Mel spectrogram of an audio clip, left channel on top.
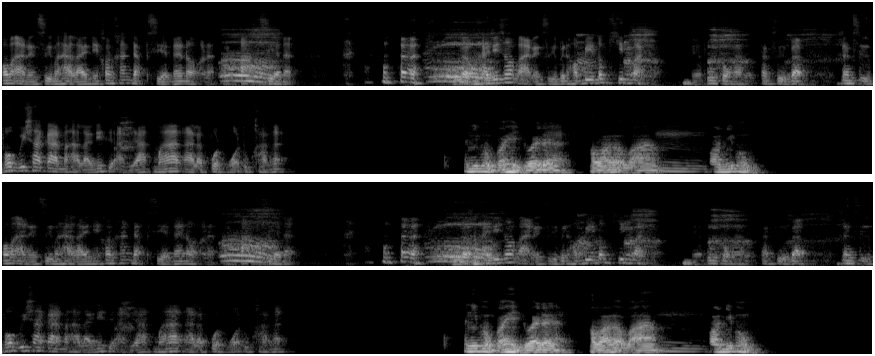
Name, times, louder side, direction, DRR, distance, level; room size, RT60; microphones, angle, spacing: voice 1, 0.0-2.9 3.4-3.5 3.8-6.5 6.9-8.0 8.4-11.5 14.1-14.4 15.2-15.8, left 3 dB, 65° left, 0.6 m, -36 dB
sound 1, 2.2-2.8 4.2-5.0 5.7-6.6 7.1-7.5 7.8-8.3 9.8-10.0, left 2 dB, 45° left, 1.2 m, -34 dB
voice 2, 13.3-14.3 14.6-15.3 15.8-16.2, right 2 dB, 65° right, 0.7 m, -24 dB
2.8 x 2.8 x 2.4 m
head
